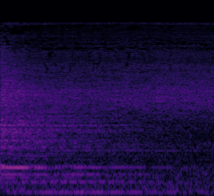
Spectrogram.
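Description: A held music note fades out at the very start, leaving a low steady rumble and a faint hiss.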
